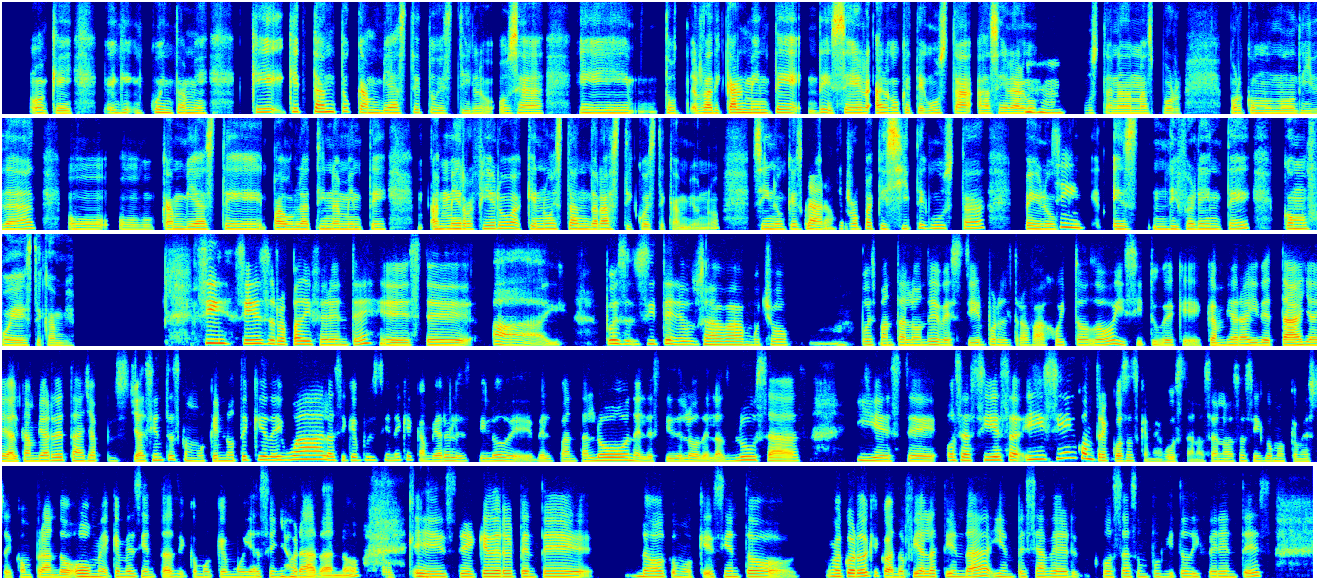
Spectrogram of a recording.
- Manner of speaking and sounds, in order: none
- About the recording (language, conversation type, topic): Spanish, advice, ¿Cómo vives la ansiedad social cuando asistes a reuniones o eventos?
